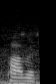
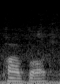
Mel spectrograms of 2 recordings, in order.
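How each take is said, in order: First: The unstressed vowel is a weak schwa. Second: The unstressed vowel is a full vowel. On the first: The speaker calls it right. "This is pronounced parrot" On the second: The speaker calls it wrong. "instead of parrot"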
